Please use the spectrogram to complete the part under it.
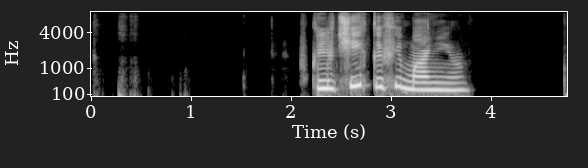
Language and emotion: Russian, neutral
